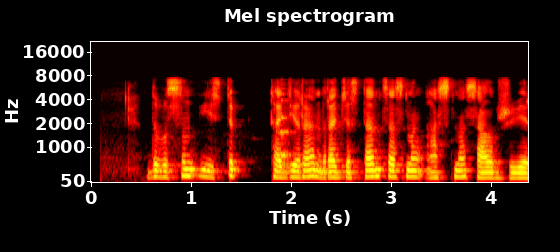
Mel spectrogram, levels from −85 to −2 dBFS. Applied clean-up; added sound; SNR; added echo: none; Bowed string instrument; 13 dB; none.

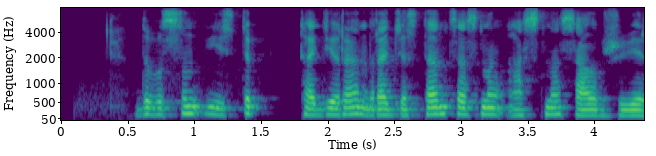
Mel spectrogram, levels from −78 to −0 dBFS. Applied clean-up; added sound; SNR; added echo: neural mask model Resemble Enhance denoiser.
